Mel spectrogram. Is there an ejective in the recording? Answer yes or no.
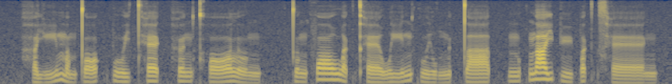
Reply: no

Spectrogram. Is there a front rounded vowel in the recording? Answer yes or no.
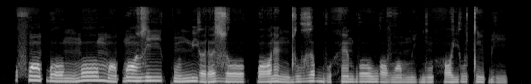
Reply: no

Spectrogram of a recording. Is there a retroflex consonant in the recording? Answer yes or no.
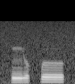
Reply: no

